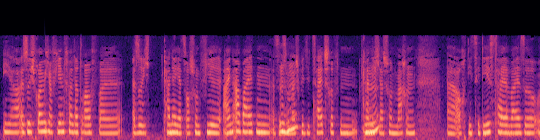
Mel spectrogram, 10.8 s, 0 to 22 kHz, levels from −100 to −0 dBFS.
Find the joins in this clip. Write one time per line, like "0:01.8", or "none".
none

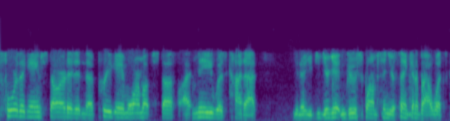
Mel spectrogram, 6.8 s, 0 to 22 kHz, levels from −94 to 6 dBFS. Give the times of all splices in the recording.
0:02.9
0:03.6

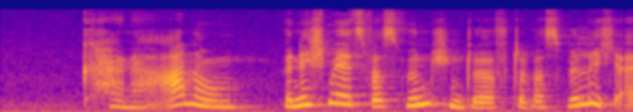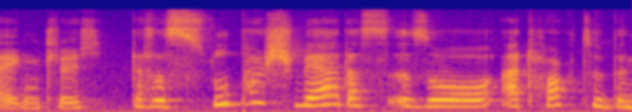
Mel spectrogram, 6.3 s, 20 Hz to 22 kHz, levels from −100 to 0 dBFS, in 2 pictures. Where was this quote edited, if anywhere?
0:01.3
0:03.7

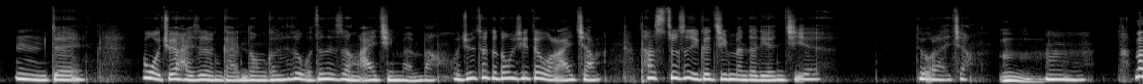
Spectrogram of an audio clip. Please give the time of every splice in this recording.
none

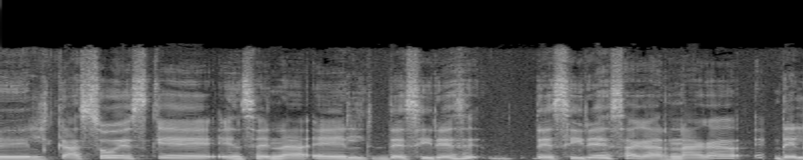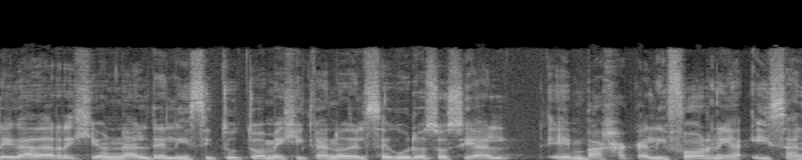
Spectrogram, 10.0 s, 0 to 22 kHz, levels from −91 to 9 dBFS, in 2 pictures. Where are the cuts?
0:04.8

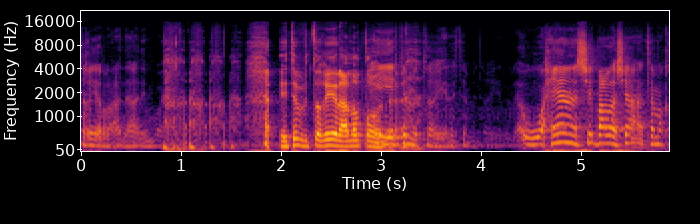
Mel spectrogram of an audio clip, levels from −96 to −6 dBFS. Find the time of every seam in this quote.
none

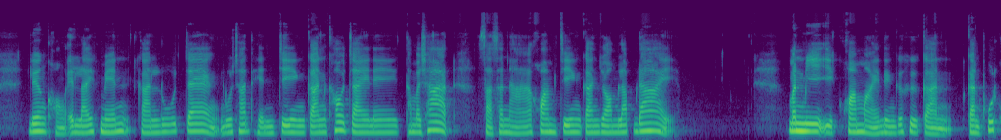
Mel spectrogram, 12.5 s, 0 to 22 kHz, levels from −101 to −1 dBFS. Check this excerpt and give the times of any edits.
0:01.7
0:05.0

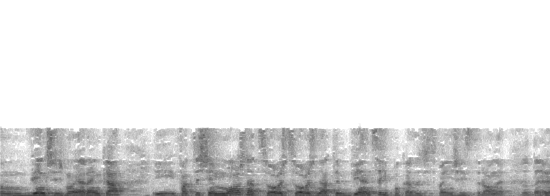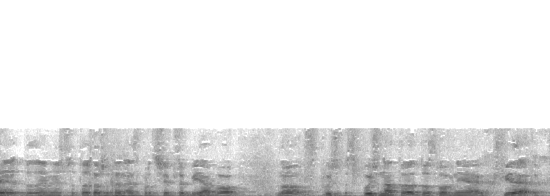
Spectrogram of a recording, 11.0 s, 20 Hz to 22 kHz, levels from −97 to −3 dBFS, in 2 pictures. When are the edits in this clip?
0:02.9
0:03.5
0:06.4

